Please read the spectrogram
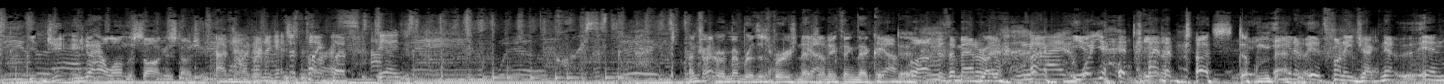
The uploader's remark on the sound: Take your live calls.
